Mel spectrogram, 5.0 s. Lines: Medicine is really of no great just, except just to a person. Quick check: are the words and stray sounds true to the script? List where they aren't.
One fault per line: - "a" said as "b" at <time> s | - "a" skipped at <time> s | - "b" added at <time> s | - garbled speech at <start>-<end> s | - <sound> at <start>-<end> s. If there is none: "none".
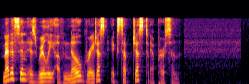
none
